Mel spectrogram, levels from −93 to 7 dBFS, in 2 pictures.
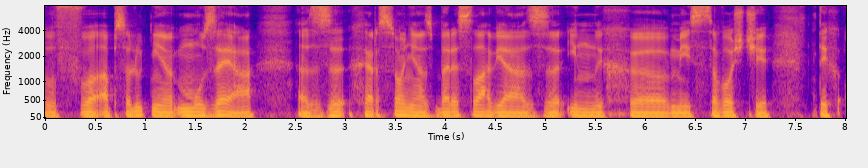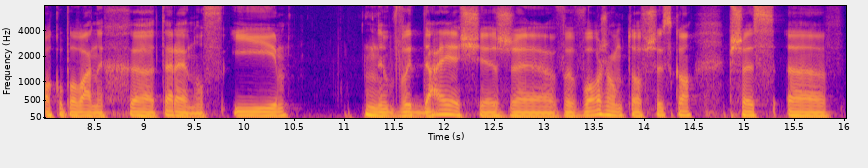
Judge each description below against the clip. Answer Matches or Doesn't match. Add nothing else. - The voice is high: Doesn't match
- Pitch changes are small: Matches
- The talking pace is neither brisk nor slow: Doesn't match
